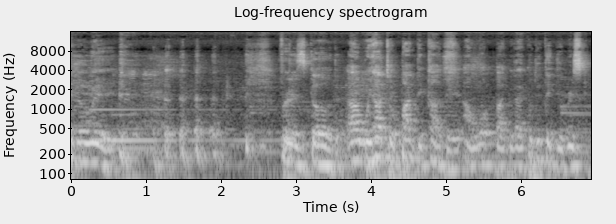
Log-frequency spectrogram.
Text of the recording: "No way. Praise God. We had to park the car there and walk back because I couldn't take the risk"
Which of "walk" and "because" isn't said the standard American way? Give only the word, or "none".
because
